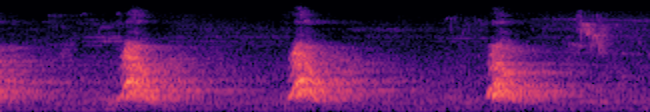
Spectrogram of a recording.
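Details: Golden Retriever barking on command in a speak training session: three punchy barks evenly spaced about one second apart, then a faint higher yip at the end.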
